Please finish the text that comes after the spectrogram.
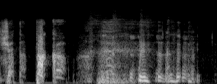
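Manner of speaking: very slow, whispered yell. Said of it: "Just whispering, whisper yelling".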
